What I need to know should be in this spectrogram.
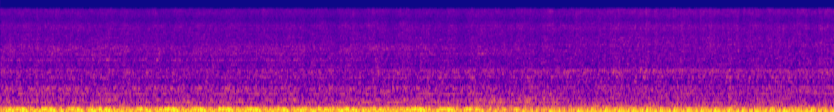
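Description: Steady, deep, even idle with a firm low rumble and no misses or knocks; the engine is running cleanly.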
